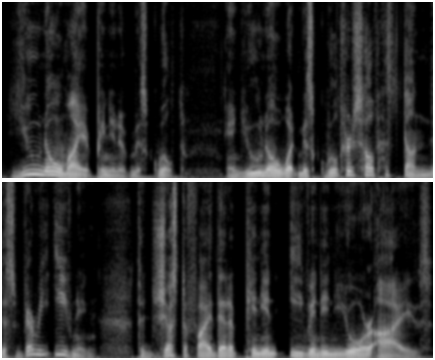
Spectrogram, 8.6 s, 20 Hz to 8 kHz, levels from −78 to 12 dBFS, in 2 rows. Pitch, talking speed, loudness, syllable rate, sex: 110 Hz, 190 wpm, -17 LUFS, 5.0 syllables/s, male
